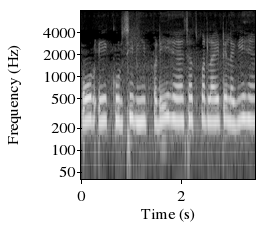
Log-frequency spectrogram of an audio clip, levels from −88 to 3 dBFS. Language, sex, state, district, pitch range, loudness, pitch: Hindi, female, Uttar Pradesh, Shamli, 245-260 Hz, -13 LUFS, 250 Hz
